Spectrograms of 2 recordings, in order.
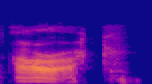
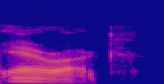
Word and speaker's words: Arak: You know, I grew up saying Arak, and then I found out it was actually the accent is on the first day and it's actually Arak.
